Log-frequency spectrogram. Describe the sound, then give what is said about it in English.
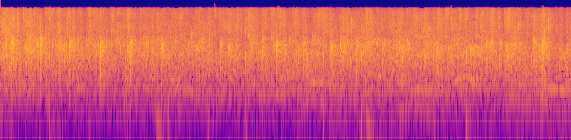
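An audience claps in praise during a church service, steadily for several seconds, a dense, even wash of many hands with no pauses, staying loud throughout, with faint voices mixed in underneath. “Let's just give him a hand clap of praise tonight.”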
